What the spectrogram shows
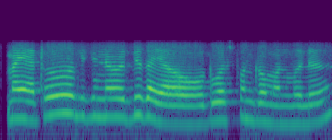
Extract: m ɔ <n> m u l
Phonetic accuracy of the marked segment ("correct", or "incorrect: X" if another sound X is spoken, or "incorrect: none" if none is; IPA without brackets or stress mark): correct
